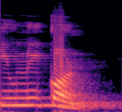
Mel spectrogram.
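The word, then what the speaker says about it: unicorn: कैसे हो रहा है पहले हम लोग कैसे प्रोनाउंस कर रहे हैं यू यूनिकॉर्न मतलब वाई य यू यू पहले साउंड हो रहा है मतलब कंसोनेंट साउंड आ रहा है लद इट इज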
